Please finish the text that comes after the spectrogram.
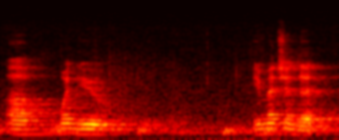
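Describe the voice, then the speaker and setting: A man interviewing a veteran, asking questions hesitantly and with pauses. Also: medium pitch, little pitch movement, slight background noise. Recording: distant echoey hall recording.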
